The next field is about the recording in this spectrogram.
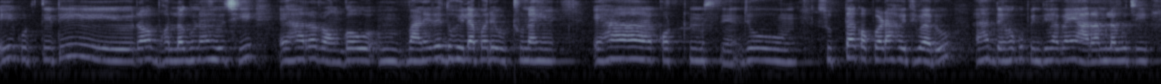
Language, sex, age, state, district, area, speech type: Odia, female, 30-45, Odisha, Nayagarh, rural, spontaneous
